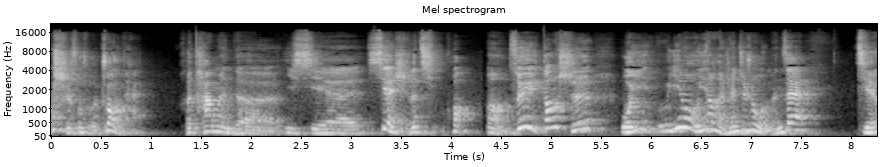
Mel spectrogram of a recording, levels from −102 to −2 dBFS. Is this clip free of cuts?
no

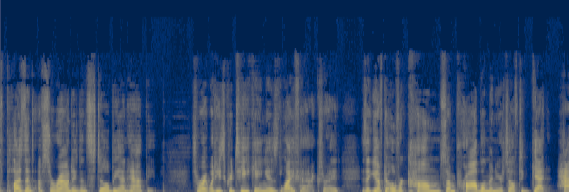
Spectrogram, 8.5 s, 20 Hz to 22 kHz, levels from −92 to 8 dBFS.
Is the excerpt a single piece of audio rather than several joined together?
yes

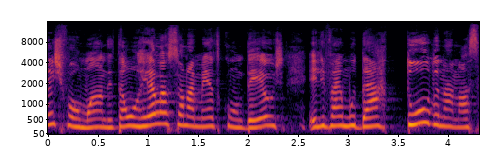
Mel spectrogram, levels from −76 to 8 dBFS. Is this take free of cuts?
yes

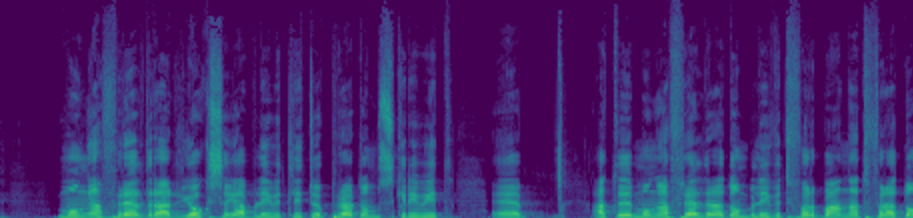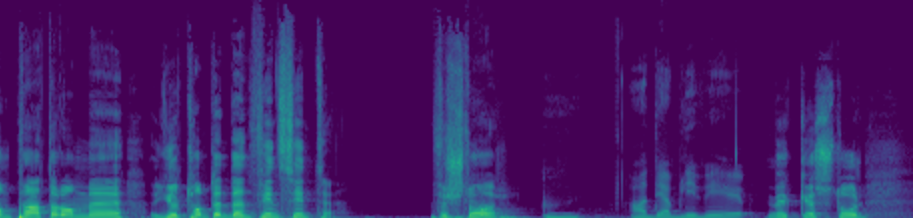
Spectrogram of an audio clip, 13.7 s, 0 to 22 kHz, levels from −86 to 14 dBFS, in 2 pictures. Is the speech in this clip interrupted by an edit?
no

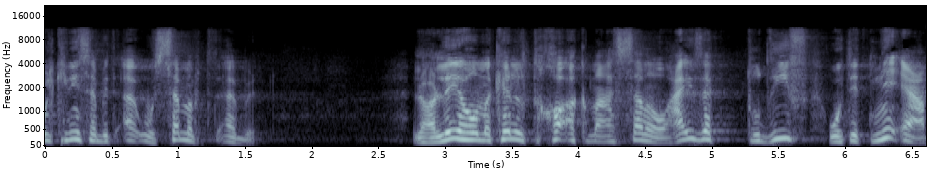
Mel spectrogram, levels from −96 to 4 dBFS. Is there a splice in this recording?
no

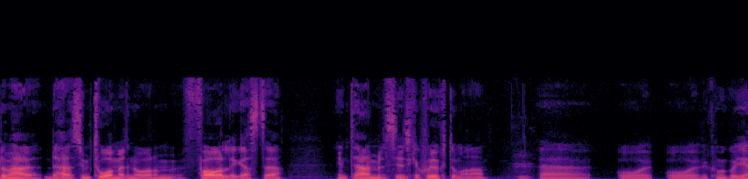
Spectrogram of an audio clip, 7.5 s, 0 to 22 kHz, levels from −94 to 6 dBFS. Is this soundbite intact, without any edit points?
no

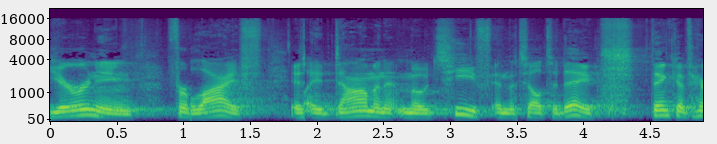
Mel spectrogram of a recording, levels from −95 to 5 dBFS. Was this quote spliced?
yes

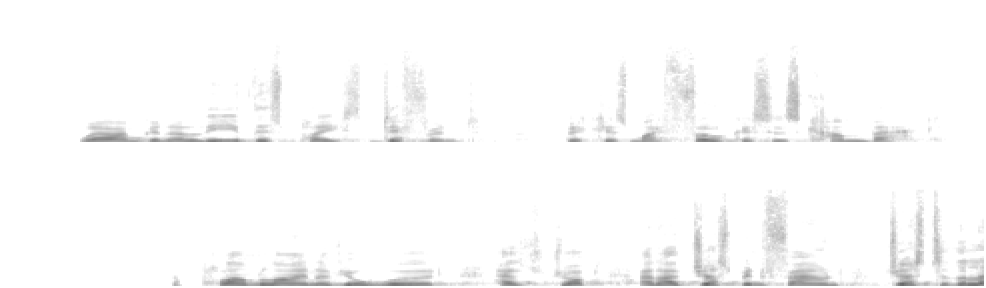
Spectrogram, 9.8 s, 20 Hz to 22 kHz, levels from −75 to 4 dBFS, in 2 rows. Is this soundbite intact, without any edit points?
yes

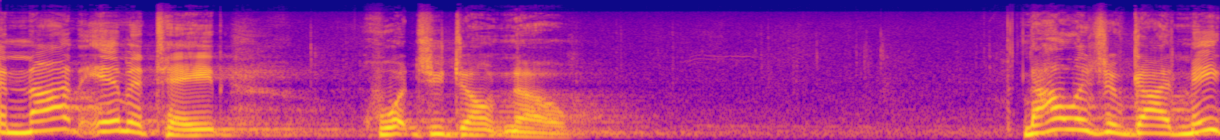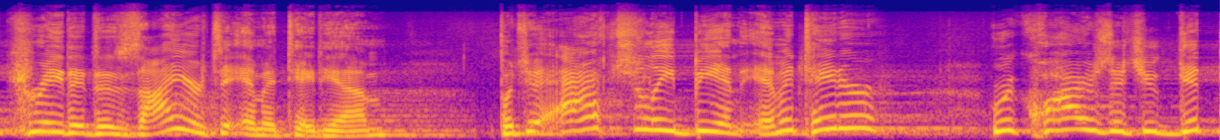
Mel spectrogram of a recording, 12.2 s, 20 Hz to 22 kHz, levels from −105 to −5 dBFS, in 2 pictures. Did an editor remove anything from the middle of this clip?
yes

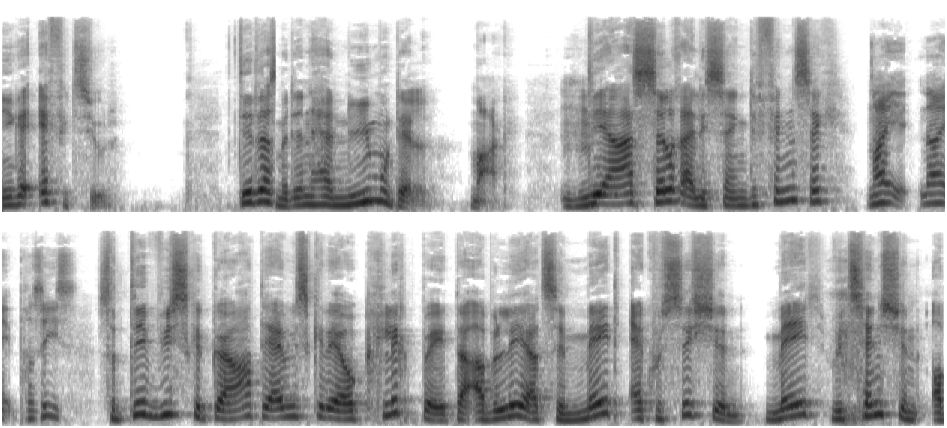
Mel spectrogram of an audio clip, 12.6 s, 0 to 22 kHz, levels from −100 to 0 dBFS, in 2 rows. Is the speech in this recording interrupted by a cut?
yes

